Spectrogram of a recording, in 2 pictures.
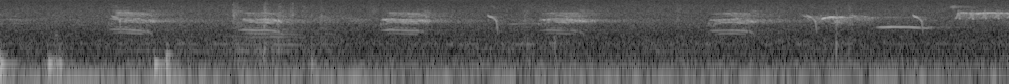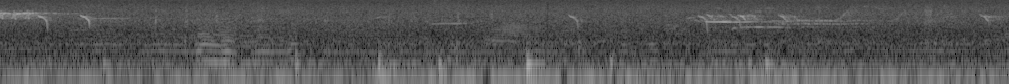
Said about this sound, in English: We're recording close contact calls of a wild bird.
